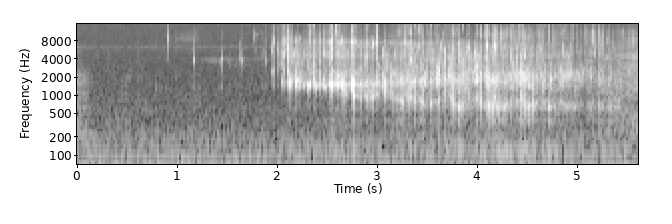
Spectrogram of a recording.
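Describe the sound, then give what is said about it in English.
A few light clicks, then Gingin May tea is poured steadily into a cup for several seconds, a continuous trickling splash with no one speaking. “Well, I think it's time to pour some tea.”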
